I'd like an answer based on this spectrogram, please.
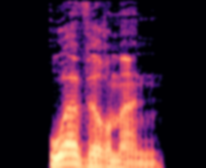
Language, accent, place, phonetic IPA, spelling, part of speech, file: German, Germany, Berlin, [ˈoːɐ̯ˌvʏʁmɐn], Ohrwürmern, noun, De-Ohrwürmern.ogg
- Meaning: dative plural of Ohrwurm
